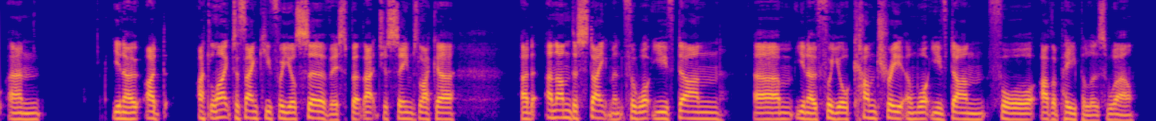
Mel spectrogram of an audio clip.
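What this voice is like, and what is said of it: British accent. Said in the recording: “someone with a British accent”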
